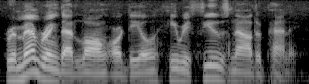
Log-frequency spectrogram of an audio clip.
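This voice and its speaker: Male narrator for sports non-fiction audiobook: mellow, relaxed tone, lower register, slightly muffled recording. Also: a little fast. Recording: dull, lo-fi audio.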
